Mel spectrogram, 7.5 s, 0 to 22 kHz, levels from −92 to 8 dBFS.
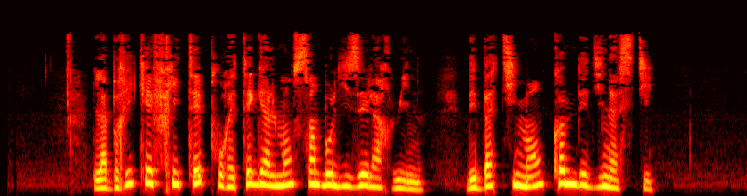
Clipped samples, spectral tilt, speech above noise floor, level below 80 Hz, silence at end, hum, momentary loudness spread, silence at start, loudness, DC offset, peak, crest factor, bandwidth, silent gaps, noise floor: under 0.1%; -6 dB/octave; 49 dB; -68 dBFS; 0.95 s; none; 10 LU; 0.95 s; -19 LUFS; under 0.1%; -2 dBFS; 18 dB; 11 kHz; none; -67 dBFS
